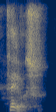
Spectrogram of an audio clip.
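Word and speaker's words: θεός: Nosotros hablamos de Theos. Theos. Sería una pronunciación más exacta del griego.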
